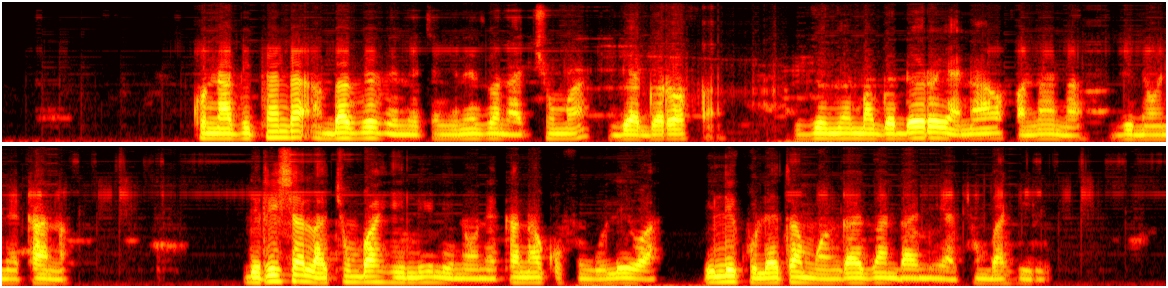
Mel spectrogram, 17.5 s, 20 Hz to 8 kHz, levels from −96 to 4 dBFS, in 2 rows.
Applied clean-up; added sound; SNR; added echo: neural separator model SepFormer DNS4.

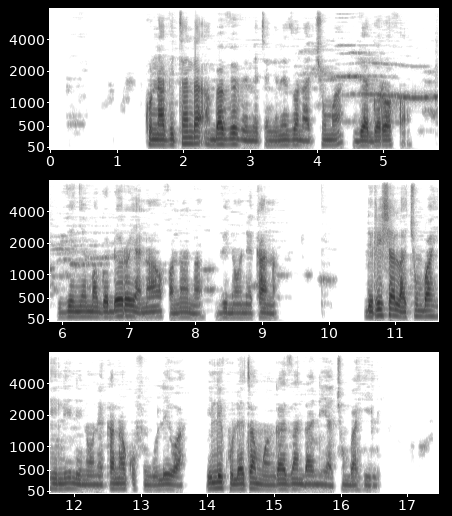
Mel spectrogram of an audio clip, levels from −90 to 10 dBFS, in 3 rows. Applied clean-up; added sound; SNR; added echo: none; none; none; none.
